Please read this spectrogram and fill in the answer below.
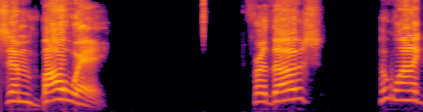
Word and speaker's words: Zimbabwe: He said, no, Zimbabwe. The second B in Zimbabwe is silent. It's Zimbabwe.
